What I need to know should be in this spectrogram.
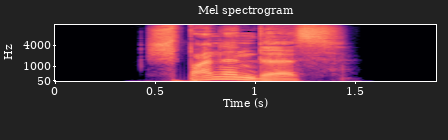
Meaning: strong/mixed nominative/accusative neuter singular of spannend
- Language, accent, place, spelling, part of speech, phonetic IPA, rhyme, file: German, Germany, Berlin, spannendes, adjective, [ˈʃpanəndəs], -anəndəs, De-spannendes.ogg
